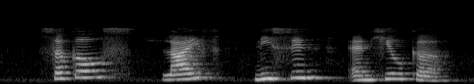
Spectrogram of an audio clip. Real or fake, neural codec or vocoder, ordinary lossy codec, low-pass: real; none; none; 5.4 kHz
